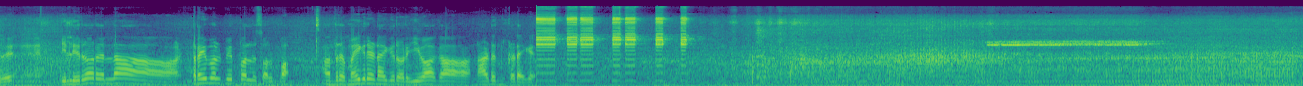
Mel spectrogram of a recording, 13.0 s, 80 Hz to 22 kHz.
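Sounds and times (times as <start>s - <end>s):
vehicle horn short blasts: 5.4s - 7.0s, 9.8s - 11.6s.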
